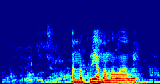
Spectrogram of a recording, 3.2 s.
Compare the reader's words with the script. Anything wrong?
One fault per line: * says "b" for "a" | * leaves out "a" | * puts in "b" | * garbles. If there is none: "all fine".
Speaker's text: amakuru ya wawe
* puts in "mama"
